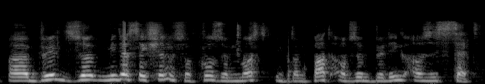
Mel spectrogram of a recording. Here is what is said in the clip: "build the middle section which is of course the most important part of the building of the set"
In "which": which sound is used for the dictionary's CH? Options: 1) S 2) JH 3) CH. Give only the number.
1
